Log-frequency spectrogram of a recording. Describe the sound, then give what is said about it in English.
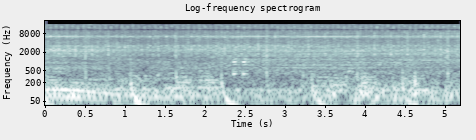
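An SUV engine idles steadily, a constant low rumble with a faint mechanical hum on top, holding an even level throughout with no voices. “And I had no issues with this car when I got this handed to me, so yeah, I mean, engine runs good, no cracks or damaged seals or anything.”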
